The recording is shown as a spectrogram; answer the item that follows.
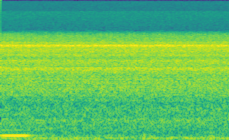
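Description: A woman's brief hummed "mm-hmm" right at the start, then steady low room noise with a faint hum.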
